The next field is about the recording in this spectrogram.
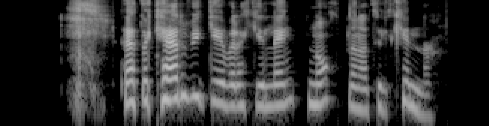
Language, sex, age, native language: Icelandic, female, 40-49, Icelandic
